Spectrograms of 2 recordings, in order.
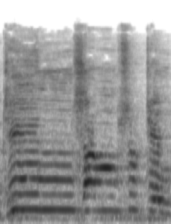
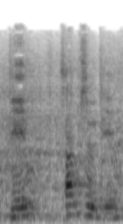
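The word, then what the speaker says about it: Din Syamsuddin: Nah, caranya membaca bukan Din Samsudin, itu salah. Cara membacanya jangan pakai politik, jangan pakai orasi, tapi pakai kebudayaan dan kesenian. Din Samsudin.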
